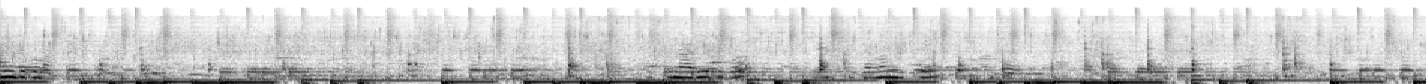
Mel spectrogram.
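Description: Fish and chopped onions sizzling as they fry in oil in a nonstick pan, with a wooden spatula scraping and stirring through them in short, repeated strokes. An irregular low rumble runs underneath.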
